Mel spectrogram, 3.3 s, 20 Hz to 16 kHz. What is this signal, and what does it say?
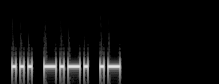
Morse code, heard as a keyed tone, about 20 wpm, 700 Hz. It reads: SCA
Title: Build A Word - 1 Letter At A Time - 4-Letter Words - 20wpm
